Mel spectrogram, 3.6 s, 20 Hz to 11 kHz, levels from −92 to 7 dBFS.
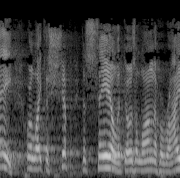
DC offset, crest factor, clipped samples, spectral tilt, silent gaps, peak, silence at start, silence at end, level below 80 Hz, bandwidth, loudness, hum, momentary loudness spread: under 0.1%; 18 dB; under 0.1%; -3.5 dB/octave; none; -8 dBFS; 0 s; 0 s; -64 dBFS; 8 kHz; -26 LUFS; none; 14 LU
